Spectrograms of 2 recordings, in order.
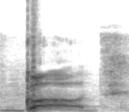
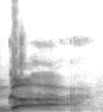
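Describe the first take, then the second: First: The final D sound is clearly pronounced. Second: The final D sound is left off. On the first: The speaker calls it right. "no, it's God" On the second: The speaker calls it wrong. "without even putting the D"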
